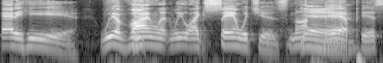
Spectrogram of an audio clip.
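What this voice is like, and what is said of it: Put-on New York accent. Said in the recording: “Even though I think that's a New York accent.”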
